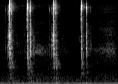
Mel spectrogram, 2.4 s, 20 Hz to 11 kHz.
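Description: Head-load mechanism of a Commodore 128D's built-in 1571 double-sided 5.25-inch floppy drive being worked by hand, giving about five sharp clicks at irregular half-second gaps. The drive is missing the lever that presses the mechanism down, and the mechanism no longer moves properly.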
